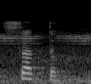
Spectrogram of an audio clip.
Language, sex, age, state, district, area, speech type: Dogri, female, 18-30, Jammu and Kashmir, Reasi, urban, read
